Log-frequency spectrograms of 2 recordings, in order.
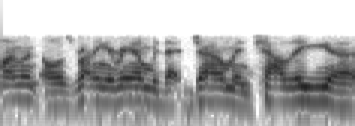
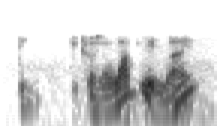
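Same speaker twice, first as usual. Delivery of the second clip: soft and tender, lower; 3 semitones lower, 4 dB quieter than usual. Retold or imitated. The boss's wife tells the addict, soft and tender. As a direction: say it gently, meaning it. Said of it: "she said".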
